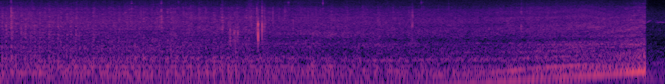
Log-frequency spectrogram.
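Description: A car engine runs at low revs as the car drives by, then rises in pitch as it accelerates over the last two seconds, and the sound cuts off suddenly near the end.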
